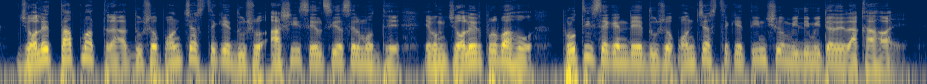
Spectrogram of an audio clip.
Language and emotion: Bengali, neutral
